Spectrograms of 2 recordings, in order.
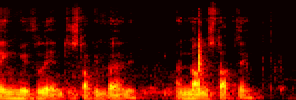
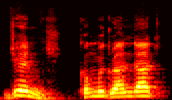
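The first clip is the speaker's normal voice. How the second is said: much higher, louder mock granddad call; imitating dad; 9 semitones higher, 5 dB louder than usual. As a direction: play dad calling the grandkid off the beach. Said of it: "my dad's gone".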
